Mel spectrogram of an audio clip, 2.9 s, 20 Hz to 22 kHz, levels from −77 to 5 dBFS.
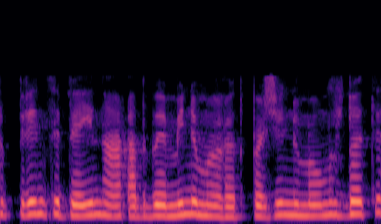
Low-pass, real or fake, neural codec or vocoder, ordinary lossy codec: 5.4 kHz; fake; autoencoder, 22.05 kHz, a latent of 192 numbers a frame, VITS, trained on one speaker; MP3, 48 kbps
